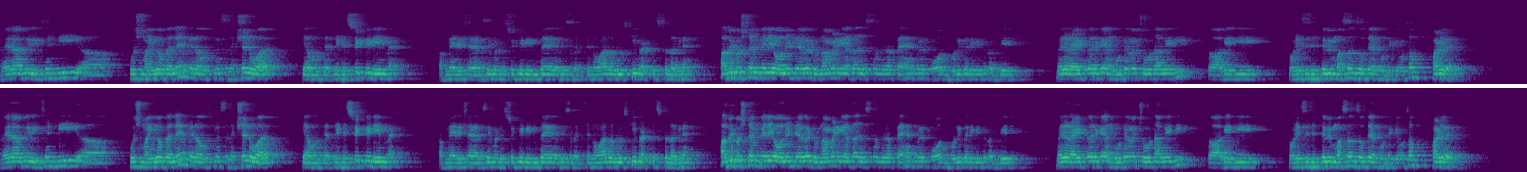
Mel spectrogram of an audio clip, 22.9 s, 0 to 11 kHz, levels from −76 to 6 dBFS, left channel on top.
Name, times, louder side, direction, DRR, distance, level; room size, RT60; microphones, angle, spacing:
voice 1, 0.0-1.6 2.0-4.1 4.5-5.9 6.6-10.4 10.8-15.2 15.8-17.8 18.1-18.9 19.3-21.8, right 1 dB, 45° right, 3 dB, 2.4 m, -25 dB
16.5 x 13.0 x 4.3 m, 0.70 s
head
